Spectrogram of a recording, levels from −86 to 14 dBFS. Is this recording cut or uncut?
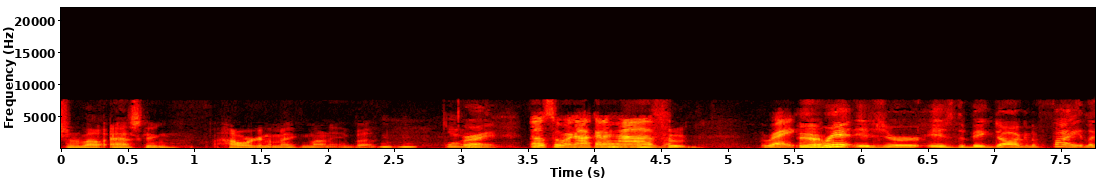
cut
